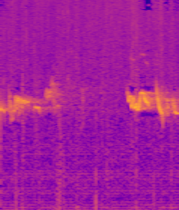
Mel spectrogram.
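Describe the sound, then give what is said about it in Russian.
A thrush sings its first song in a forest, two short, clear, timid whistled phrases separated by a brief pause, heard alone over a soft low rumble in the background. “Свою первую песню поет дрозд. Слышите?”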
